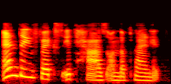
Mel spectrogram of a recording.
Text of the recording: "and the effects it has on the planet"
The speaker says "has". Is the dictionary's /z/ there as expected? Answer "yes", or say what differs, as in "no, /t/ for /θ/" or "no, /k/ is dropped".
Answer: yes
